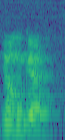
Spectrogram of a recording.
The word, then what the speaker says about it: Young: It's in Europe, I pronounce it Junge, but in the US, it's basically the American version of Young.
